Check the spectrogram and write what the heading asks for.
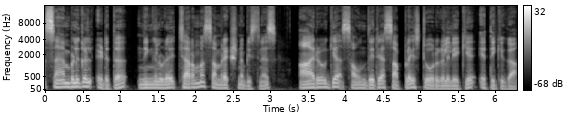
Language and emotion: Malayalam, neutral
